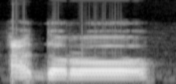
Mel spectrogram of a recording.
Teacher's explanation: huruf dal ini ada huruf qalqalah sugro. Karena huruf qalqalah ini berada di tengah kata, maka dia dikecilkan saja. Wa ma adro, ro-nya dua harakat karena mad asli atau mad tabi'i alif.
